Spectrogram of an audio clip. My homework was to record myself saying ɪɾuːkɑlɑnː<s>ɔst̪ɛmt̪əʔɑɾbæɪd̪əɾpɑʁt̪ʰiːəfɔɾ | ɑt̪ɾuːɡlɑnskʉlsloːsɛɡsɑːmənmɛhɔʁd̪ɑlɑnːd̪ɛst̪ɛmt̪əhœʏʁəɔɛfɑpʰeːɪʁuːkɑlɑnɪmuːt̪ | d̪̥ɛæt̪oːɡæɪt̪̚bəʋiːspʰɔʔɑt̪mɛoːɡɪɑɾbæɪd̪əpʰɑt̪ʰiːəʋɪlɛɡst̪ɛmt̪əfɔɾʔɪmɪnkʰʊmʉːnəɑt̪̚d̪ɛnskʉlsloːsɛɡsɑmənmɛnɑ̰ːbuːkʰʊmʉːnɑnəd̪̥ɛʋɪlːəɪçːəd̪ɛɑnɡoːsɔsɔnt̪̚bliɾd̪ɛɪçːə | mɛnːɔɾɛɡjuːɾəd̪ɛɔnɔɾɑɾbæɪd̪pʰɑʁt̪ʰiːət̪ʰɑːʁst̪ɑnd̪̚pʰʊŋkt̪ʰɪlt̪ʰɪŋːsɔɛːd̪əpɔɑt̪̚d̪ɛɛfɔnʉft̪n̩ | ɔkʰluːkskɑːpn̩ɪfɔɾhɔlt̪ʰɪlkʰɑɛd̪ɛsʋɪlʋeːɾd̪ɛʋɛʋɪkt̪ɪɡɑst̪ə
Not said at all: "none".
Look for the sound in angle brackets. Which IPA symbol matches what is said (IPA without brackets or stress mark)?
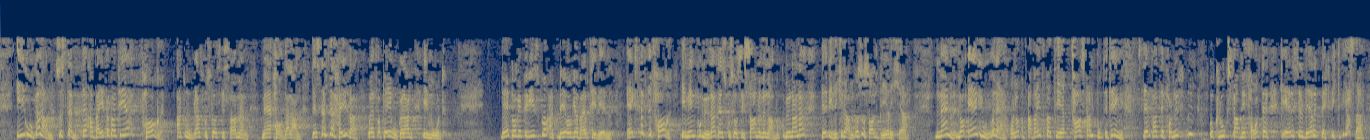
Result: s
